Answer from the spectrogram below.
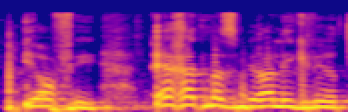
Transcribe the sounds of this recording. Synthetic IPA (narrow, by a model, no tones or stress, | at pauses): jofi | eχat̪mazbiʁaliɡviʁt̪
